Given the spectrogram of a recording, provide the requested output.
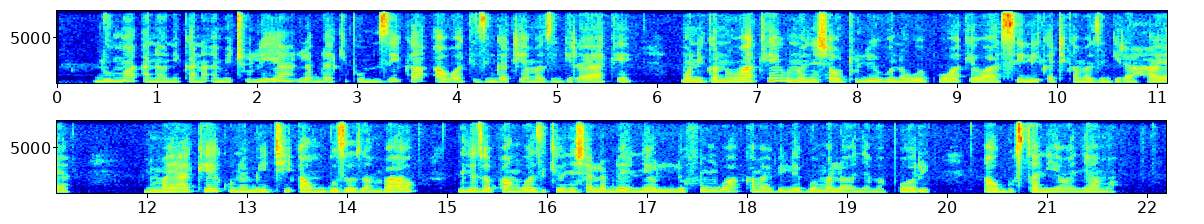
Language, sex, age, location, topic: Swahili, female, 18-24, Nairobi, government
